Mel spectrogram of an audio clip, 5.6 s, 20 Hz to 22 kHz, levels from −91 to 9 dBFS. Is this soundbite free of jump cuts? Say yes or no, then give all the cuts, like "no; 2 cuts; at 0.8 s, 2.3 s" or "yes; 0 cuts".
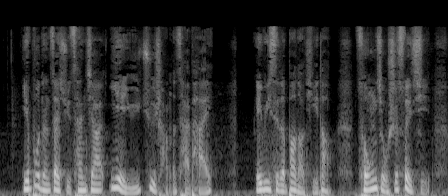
yes; 0 cuts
